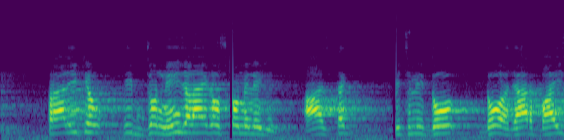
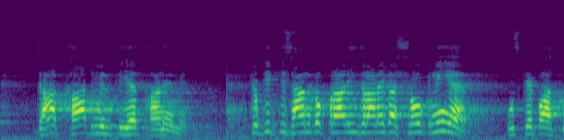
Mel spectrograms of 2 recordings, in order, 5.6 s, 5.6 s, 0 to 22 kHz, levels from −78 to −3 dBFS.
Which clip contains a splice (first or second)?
second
